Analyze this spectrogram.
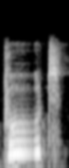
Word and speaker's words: put: Instead of poo, put, put.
